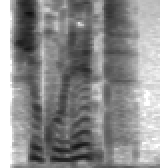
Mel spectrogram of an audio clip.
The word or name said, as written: sukkulent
